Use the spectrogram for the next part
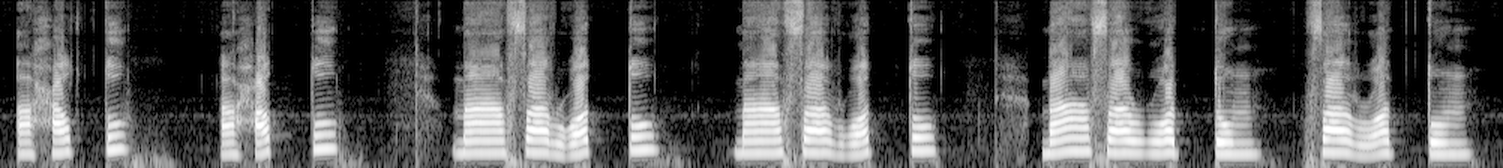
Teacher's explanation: تو کے مخرج کے ٹائم میں زبان جڑ سے اٹھے گی، اور جب ہم تا ادا کریں گے تو زبان جڑ کی طرف نہیں اٹھے گی اور یہ باریکی سے ادا ہوگا۔ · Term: تا کی باریک آواز, ادغام ناقص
